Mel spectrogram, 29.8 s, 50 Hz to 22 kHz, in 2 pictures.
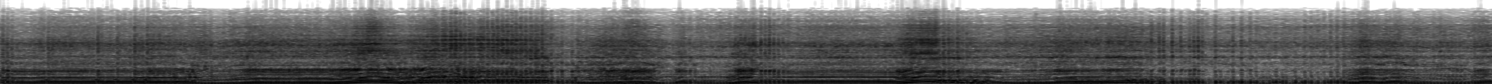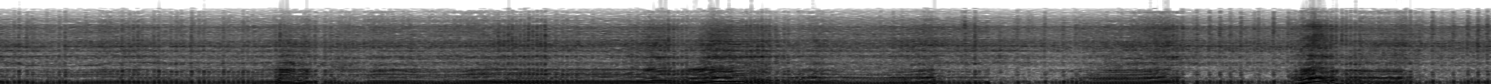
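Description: Two-stroke KTM 250 EXC enduro bike revving in repeated bursts, its pitch rising and falling again and again as it claws up a steep rocky climb. The tyres and frame clatter and scrape on the rock. The engine fades somewhat as the bike climbs away, then gives one more hard rev near the end.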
